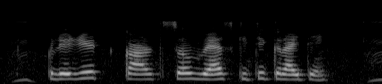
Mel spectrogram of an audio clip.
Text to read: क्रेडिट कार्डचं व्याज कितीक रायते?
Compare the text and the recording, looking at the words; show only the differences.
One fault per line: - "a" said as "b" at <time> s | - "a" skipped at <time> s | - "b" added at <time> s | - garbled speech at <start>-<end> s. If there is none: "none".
none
